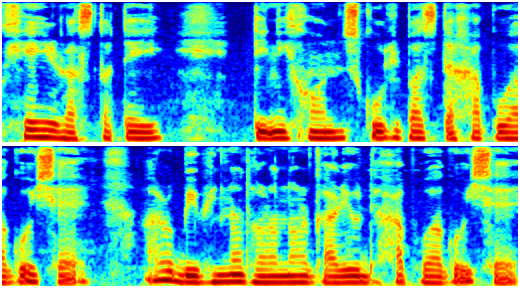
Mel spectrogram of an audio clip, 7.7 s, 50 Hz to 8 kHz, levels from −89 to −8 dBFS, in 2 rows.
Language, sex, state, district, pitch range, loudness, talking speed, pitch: Assamese, male, Assam, Kamrup Metropolitan, 135-145 Hz, -14 LUFS, 115 wpm, 135 Hz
